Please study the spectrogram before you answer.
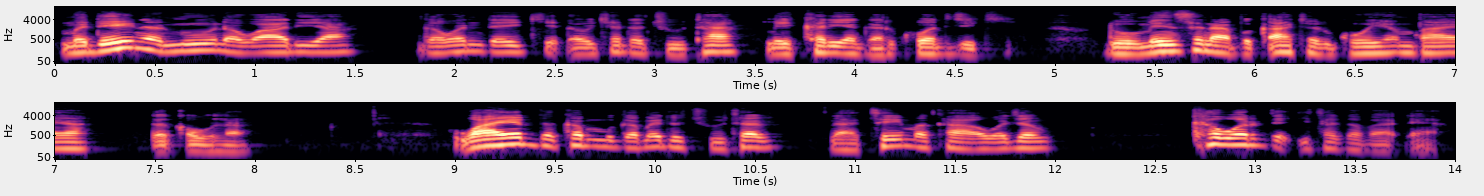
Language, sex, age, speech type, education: Hausa, male, 15-29, spontaneous, secondary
